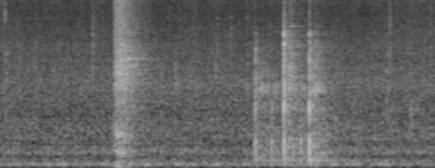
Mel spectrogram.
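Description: A metal pot clanks against a stove grate.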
